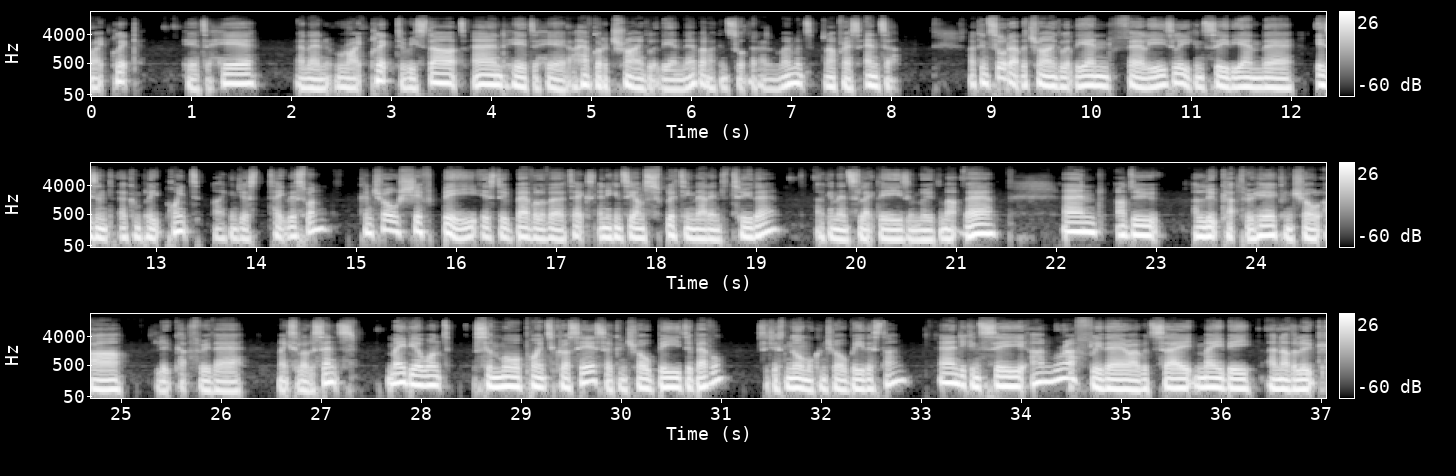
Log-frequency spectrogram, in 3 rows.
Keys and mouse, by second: 0.6 click, 2.4 right click, 3.8 click, 4.5 click, 7.2 Return, 9.7 shift+middle click, 15.7 ctrl+alt+b, 19.2 click, 19.7 g, 21.7 ctrl+r, 23.8 click, 24.0 click, 27.5 2, 29.4 ctrl+b, 32.3 click, 35.8 ctrl+middle click, 35.9 ctrl+r, 36.3 click, 36.6 click.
